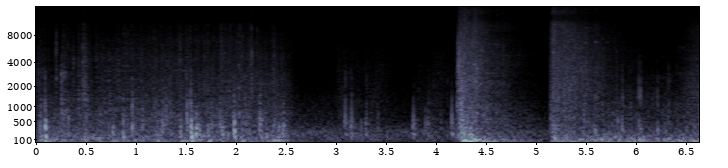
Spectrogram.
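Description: Footsteps thud on wooden planks.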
